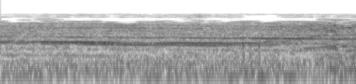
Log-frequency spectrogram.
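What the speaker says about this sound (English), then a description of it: "Ambulance taking off." An ambulance siren wails steadily as the ambulance pulls away from a crime scene, its tone loud and continuous with a traffic rumble underneath.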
